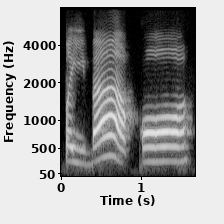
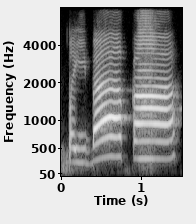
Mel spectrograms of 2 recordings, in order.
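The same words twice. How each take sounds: First: The last consonant is a deep throaty q. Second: The last consonant sounds like a plain k. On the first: The speaker calls it right. "baru betul" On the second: The speaker calls it wrong. "bunyi macam tu salah eh"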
